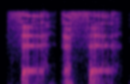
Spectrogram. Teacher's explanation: It's normally just a voiceless labiodental fricative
